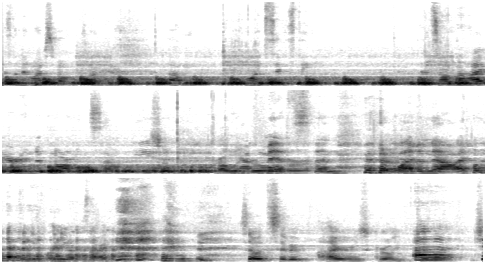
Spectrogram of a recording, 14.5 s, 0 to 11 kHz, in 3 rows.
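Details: Fetal heartbeat on Doppler: fast, regular whooshing at about 160 a minute, higher end of normal; family guesses a girl, possibly a boy.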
